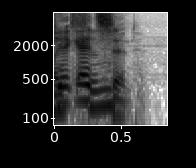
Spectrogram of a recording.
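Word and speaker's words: Eidson: Jacob Idesen. – Jake Edson. – Edson? – Jake Edson. Yes.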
